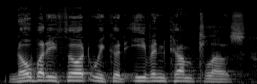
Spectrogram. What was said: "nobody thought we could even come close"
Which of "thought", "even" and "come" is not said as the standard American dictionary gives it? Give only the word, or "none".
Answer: none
